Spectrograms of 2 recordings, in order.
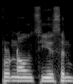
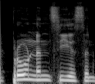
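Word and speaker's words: pronunciation: अब देखो ये क्यों देता है प्रोनाउंसिएशन वाला, क्यों देता है, क्योंकि हर बच्चा ये बोलता है प्रोनाउंसिएशन प्रोनाउंसिएशन। मैंने कितनी बार बताया प्रोनंसिएशन, प्रोनंसिएशन, नन है ना, NUN है ना कि NOUN है।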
